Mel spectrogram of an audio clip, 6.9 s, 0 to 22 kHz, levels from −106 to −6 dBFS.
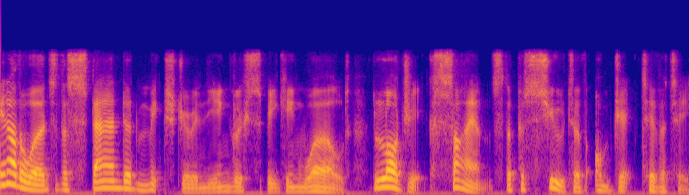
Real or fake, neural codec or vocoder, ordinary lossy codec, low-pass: real; none; Opus, 24 kbps; 7.2 kHz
